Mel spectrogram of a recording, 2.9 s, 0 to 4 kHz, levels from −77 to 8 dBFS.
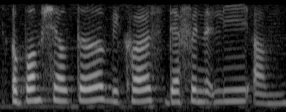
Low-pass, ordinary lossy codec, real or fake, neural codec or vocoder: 3.6 kHz; AAC, 32 kbps; real; none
